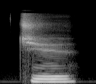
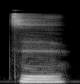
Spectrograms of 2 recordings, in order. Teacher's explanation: The first is darker and rounder. The second is brighter and flatter.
